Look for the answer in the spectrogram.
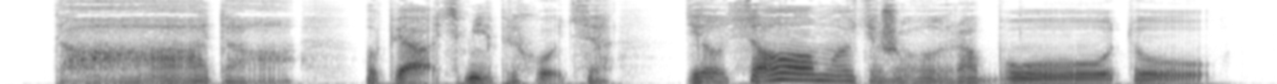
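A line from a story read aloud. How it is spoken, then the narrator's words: Groaned. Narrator (Russian): простонал Хуга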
